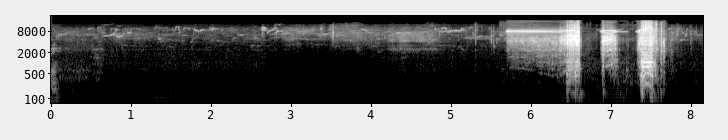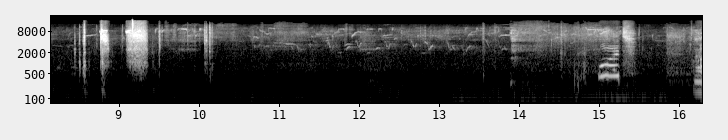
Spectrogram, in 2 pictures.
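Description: Cordless drill driving a screw into a wooden stake in several short bursts about six seconds in: one longer run with a high whine, then a few quick blips as the screw is set.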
